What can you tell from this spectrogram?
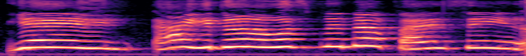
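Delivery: high, excited retold squeal; happy greeting. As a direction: greet a long-lost cousin way up high. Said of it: "I was really happy to see him".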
